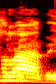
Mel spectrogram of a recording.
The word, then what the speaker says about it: Olave: Yeah, especially the one, especially the one for Chris Olave, if I'm pronouncing the name right. Yeah, that's right. You're right, Chris Olave.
